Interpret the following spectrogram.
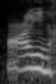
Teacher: आइन हलक के दरमियान वाले हिस्से से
